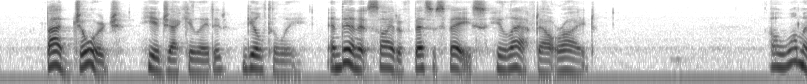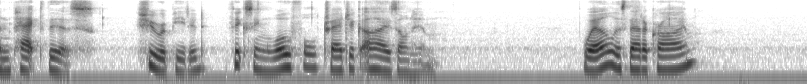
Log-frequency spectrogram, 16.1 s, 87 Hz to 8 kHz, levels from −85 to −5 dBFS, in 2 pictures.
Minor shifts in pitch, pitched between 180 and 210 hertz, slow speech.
No: average, 4.1 semitones; high, 190 Hz; slow, 120 wpm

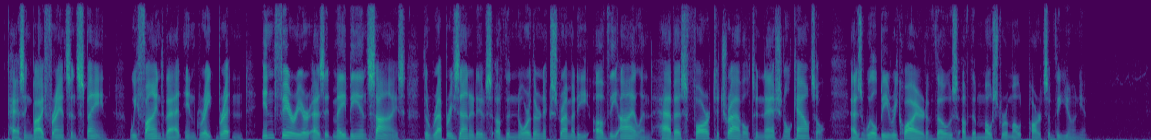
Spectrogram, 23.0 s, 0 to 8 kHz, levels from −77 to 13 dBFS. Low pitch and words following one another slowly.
Yes: low, 105 Hz; slow, 130 wpm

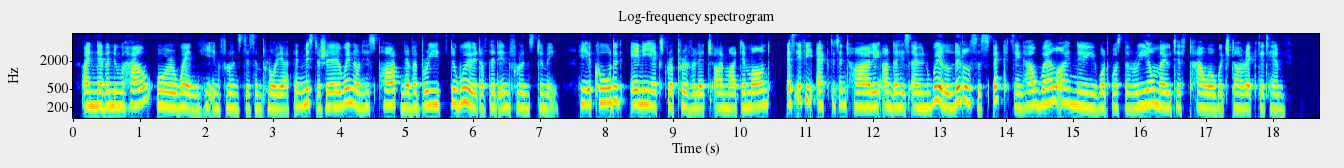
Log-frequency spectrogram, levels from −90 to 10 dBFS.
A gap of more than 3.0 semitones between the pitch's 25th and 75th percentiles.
No: average, 2.7 semitones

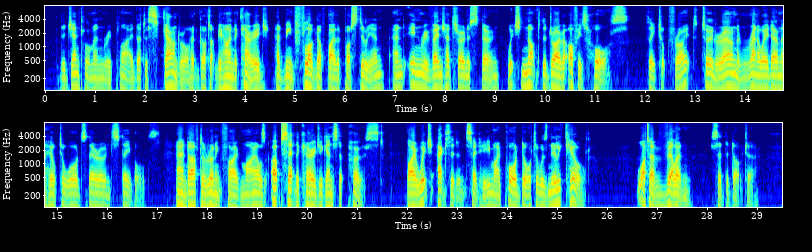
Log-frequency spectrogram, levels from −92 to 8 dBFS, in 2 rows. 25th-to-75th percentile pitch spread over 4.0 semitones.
No: average, 2.8 semitones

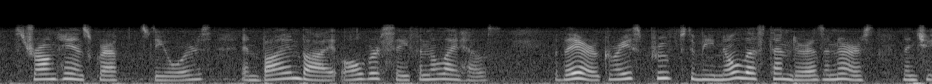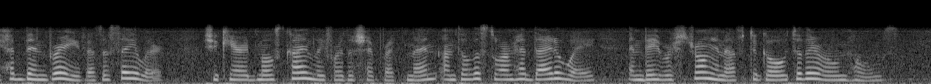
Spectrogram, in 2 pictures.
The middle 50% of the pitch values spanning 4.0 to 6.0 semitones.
No: average, 3.4 semitones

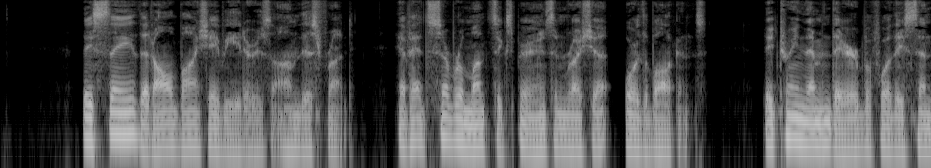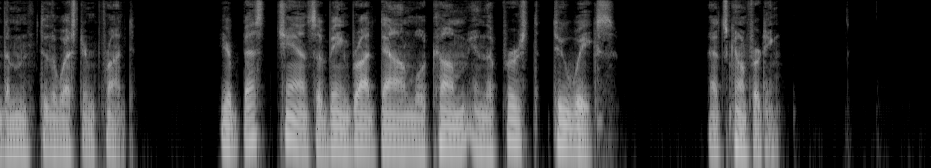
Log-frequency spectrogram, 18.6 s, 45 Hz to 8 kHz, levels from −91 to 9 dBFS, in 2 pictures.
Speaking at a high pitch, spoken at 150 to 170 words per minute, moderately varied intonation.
No: very low, 80 Hz; average, 155 wpm; average, 4.4 semitones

